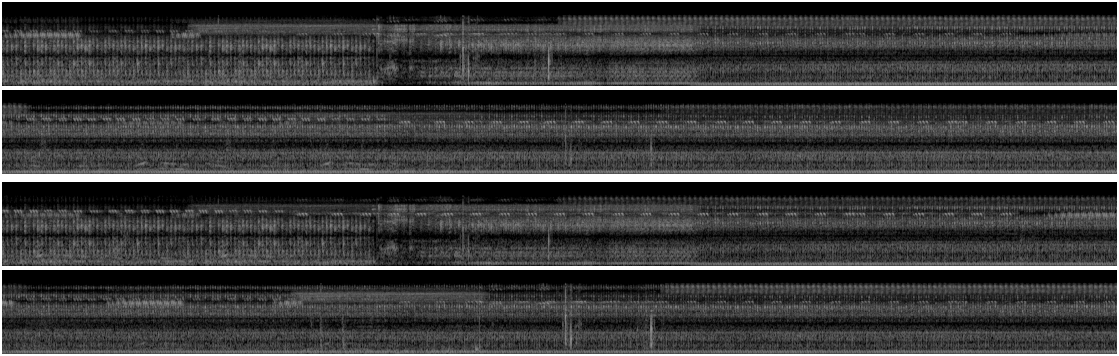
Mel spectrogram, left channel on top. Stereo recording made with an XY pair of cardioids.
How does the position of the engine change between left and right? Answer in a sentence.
In this clip you hear the engine stay in one place.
